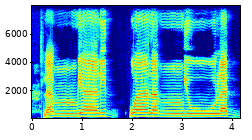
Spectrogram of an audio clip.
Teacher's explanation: kesalahan yang sering kali terjadi yang pertama adalah dilafalkan dengan tidak memantulkan suara. Itu yang pertama. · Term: dal sukunnya kurang sempurna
